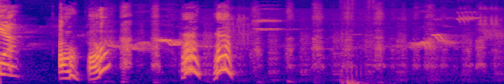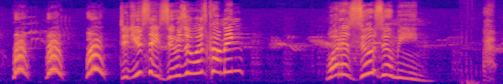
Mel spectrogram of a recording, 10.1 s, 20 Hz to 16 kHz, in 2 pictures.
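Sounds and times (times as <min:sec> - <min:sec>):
cartoon dog barks and yips: 0:05.2 - 0:06.2.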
